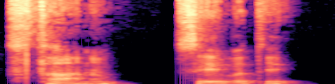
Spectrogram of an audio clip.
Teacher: the tha there is the second letter in the tha varga, so it has to be aspirated.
